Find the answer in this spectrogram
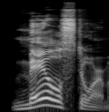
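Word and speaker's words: maelstrom: she goes out okay hear me out mail storm I believe that's how you pronounce it m-a-e-l-s-t-o-r-mailstorm is what I'm gonna go with a violent Whirlpool that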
